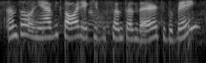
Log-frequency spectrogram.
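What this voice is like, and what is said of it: Childlike, baby-like voice. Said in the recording (Portuguese): “você tá com a voz de criança ... Essa voz de bebê”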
